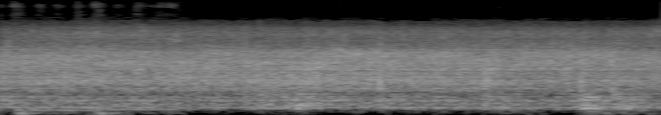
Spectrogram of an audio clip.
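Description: Slices of Spam sizzling in a soy sauce and sugar glaze in a frying pan, a steady hiss, as they are turned over with a spatula and fork.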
